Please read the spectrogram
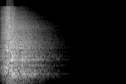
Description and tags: A sharp sound effect from distortion and filter manipulations.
